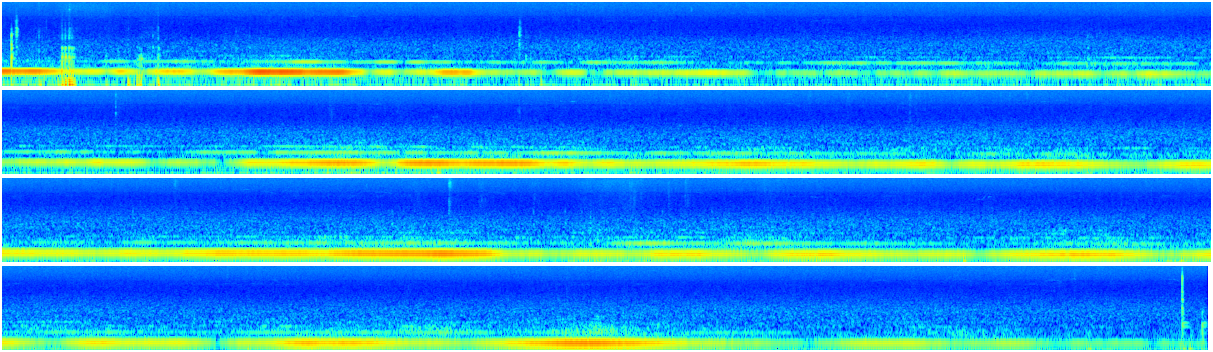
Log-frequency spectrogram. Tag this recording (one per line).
ambience
birds
field-recording
flying
forest
high
plane
sky
wind
woods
